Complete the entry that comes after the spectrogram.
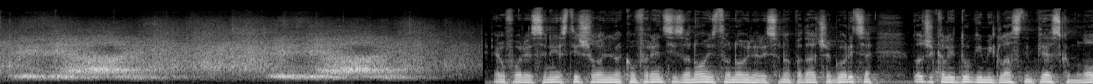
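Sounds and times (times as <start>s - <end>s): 
football supporters chanting and cheering in a city garden: 0.0s - 4.8s
speech: 5.0s - 10.9s.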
